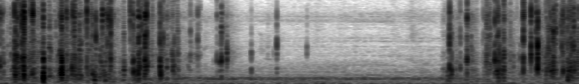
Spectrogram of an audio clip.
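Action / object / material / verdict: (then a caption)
scrape / chocolate bar in a plastic wrapper / plastic film / none. Fingertips rub, pinch and crinkle the glossy plastic wrapper and crimped end of a small, solid, sealed Kinder Bueno chocolate bar resting on a granite counter. Bright, dense crinkling fills the first two seconds, fades to a few faint ticks over a quiet middle stretch, then returns with crisp crackles near the end.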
